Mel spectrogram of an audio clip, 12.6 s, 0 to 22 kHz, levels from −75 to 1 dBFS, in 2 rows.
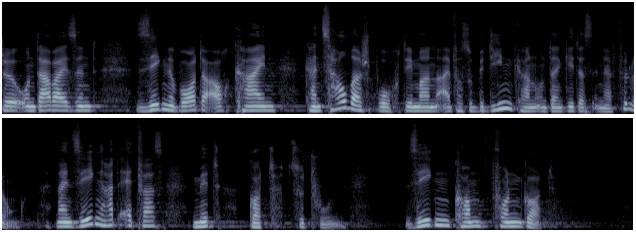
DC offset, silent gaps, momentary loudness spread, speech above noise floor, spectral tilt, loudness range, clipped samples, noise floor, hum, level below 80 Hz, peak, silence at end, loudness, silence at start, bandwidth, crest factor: under 0.1%; none; 13 LU; 38 dB; -7 dB/octave; 4 LU; under 0.1%; -66 dBFS; none; -72 dBFS; -8 dBFS; 0.8 s; -29 LUFS; 0 s; 19 kHz; 20 dB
